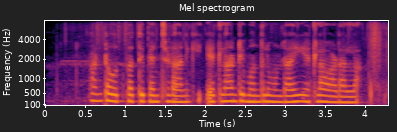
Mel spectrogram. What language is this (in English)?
Telugu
